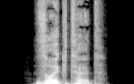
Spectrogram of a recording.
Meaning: inflection of säugen: 1. second-person plural preterite 2. second-person plural subjunctive II
- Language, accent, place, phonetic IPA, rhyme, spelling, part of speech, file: German, Germany, Berlin, [ˈzɔɪ̯ktət], -ɔɪ̯ktət, säugtet, verb, De-säugtet.ogg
